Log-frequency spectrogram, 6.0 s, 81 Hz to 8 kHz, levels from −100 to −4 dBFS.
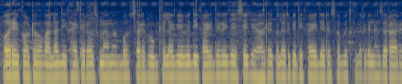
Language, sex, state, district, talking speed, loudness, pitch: Hindi, male, Chhattisgarh, Bastar, 345 wpm, -32 LUFS, 125 Hz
